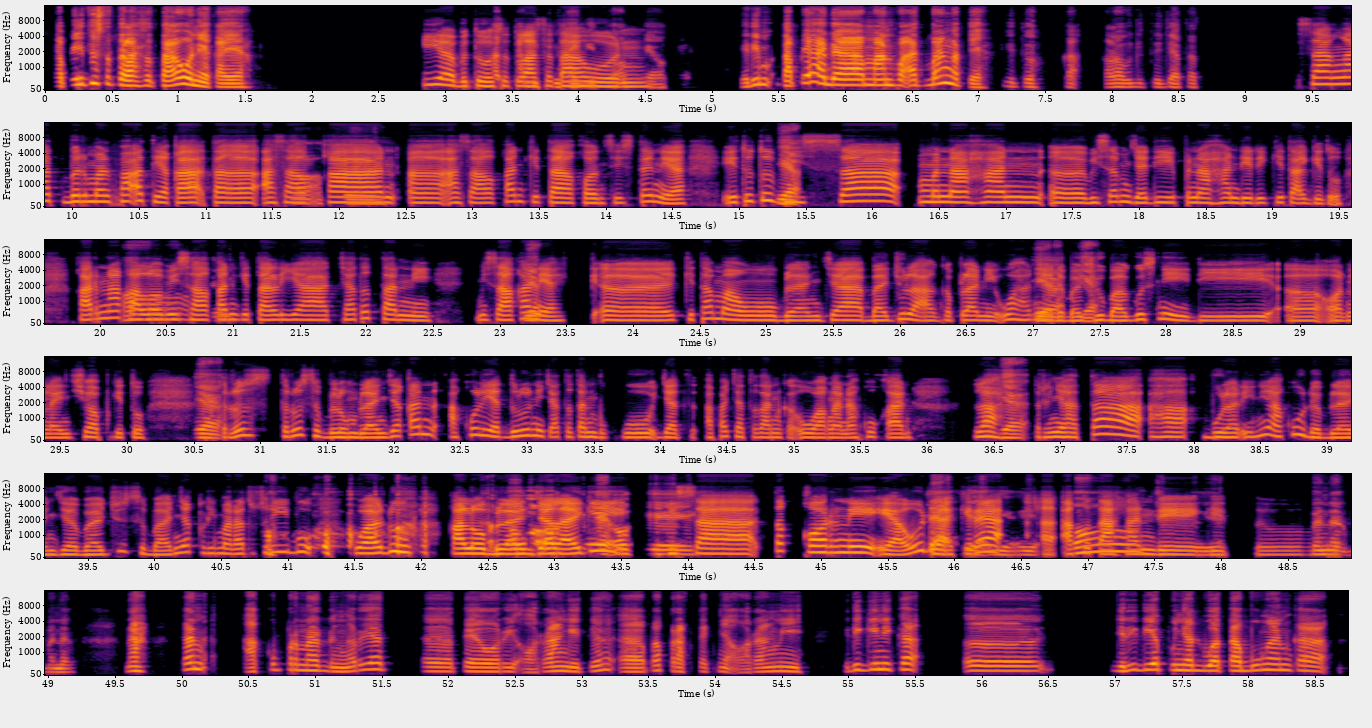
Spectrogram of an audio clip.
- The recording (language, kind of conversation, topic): Indonesian, podcast, Bagaimana caramu menahan godaan belanja impulsif demi menambah tabungan?
- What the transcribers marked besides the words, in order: "Jadi" said as "jadim"; "catat" said as "jatet"; tapping; in English: "shop"; laughing while speaking: "Oh"; laugh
